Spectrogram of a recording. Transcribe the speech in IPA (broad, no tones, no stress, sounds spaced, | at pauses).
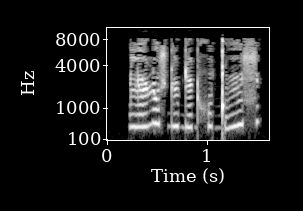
l œ ɳ o s ɖ ø ɖ ə ɖ χʷ ə ɡ͡ǃ ø s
